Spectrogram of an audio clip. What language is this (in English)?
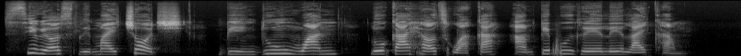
Nigerian Pidgin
